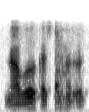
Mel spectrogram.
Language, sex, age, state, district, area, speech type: Kannada, male, 18-30, Karnataka, Davanagere, rural, conversation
